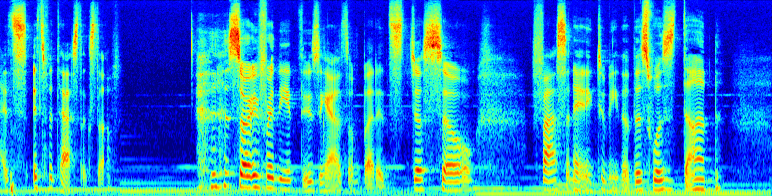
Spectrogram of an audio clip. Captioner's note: laughs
